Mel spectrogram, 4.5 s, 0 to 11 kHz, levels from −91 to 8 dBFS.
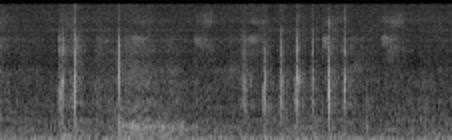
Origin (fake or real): fake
